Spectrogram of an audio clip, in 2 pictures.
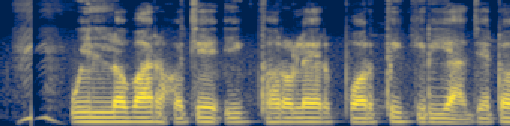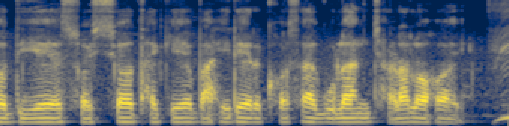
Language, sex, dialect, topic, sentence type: Bengali, male, Jharkhandi, agriculture, statement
